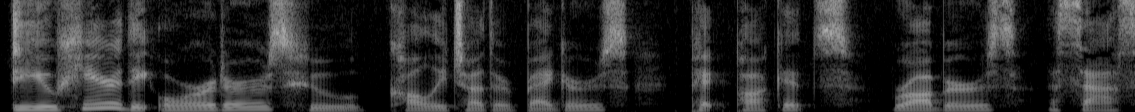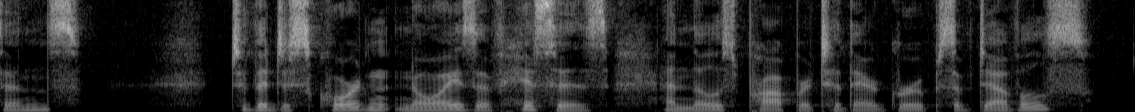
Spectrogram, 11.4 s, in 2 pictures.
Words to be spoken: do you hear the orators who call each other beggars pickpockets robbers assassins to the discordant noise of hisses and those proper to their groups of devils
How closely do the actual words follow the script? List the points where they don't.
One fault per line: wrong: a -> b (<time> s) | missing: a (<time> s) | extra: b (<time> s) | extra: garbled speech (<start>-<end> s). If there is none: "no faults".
no faults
